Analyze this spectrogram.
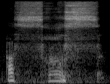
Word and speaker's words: Аскиз: По-хакасски Аскиз произносится асхс.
